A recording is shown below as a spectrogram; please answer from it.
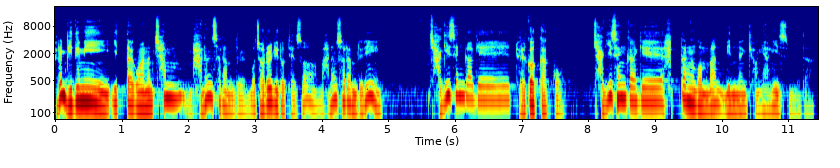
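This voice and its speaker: A male pastor giving a midweek prayer service sermon, talking to the congregation, rising to loud emphasis and dropping to near-whispers. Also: on the high side, normal speed. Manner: animated preaching, swings between loud emphasis and near-whispers; conversational, addresses congregation directly.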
